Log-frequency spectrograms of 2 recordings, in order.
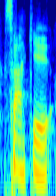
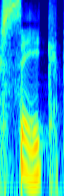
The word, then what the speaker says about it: sake: Sake, obviously, as you may know, is also known as rice wine. Most people I talk to, sometimes they pronounce it as sake or sake, but no, it's sake.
